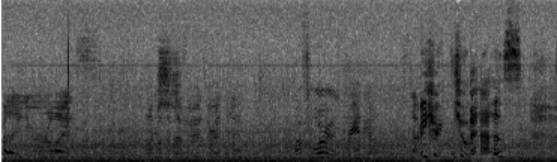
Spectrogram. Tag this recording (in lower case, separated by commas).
speech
